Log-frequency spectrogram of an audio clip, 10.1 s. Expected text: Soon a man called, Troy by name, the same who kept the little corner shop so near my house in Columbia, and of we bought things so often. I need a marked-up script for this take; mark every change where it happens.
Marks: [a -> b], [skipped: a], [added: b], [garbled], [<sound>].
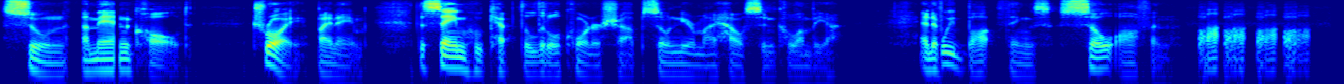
Soon a man [dropout] called, Troy by name, the same who kept the little corner shop so near my house in Columbia, and of we bought things so often. [laugh]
